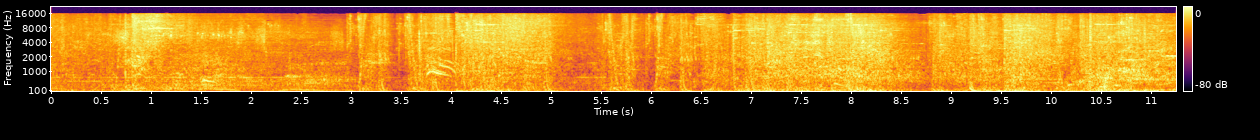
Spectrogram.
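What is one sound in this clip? Spell effects whoosh, zap and clash in a fast game battle.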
